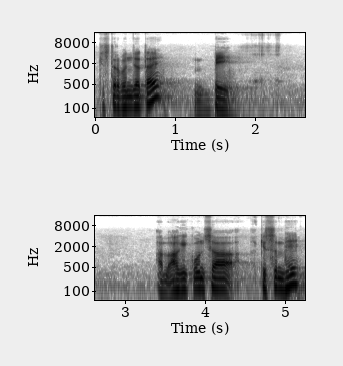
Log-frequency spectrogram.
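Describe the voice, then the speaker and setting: A male teacher giving a classroom lecture, explaining slowly and repeating points as he checks that the class follows. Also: mid-range voice, a little mellow. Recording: dull lo-fi sound with long reverb.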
